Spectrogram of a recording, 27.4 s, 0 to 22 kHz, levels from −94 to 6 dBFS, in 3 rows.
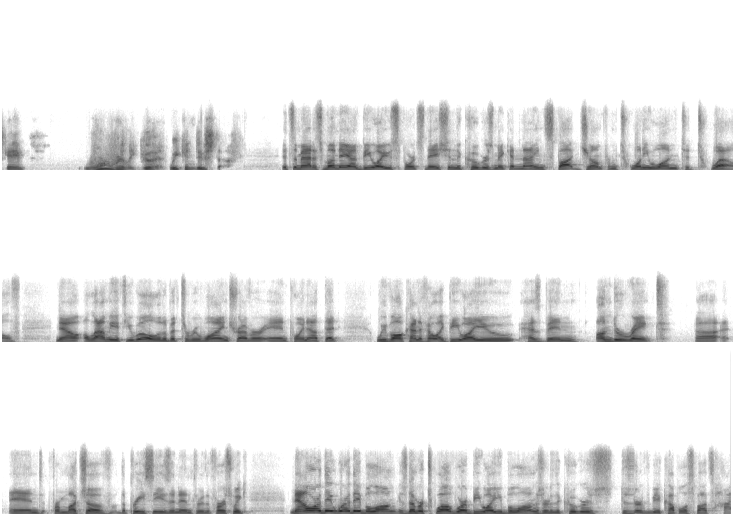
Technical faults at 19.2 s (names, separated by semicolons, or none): lost packet rebuilt from error correction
